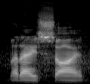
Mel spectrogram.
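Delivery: ordinary talk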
